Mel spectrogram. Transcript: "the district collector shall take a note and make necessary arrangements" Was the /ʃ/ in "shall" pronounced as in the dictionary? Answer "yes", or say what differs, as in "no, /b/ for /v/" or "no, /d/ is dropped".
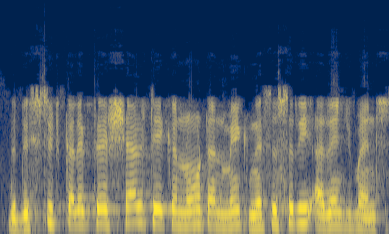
yes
